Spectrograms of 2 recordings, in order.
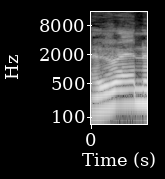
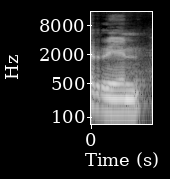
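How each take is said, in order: First: "रैन" with an open ai vowel; wrong pronunciation. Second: "रेन" with a long e; correct pronunciation. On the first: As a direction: say "रैन" with the vowel opened towards "a" in "cat". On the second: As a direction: say "रेन" with a pure long "ay" vowel. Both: Shown as a demonstration. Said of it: "रैन नहीं पढ़ना है".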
